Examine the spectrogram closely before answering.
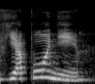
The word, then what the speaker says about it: Японии: Япония в Японии.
